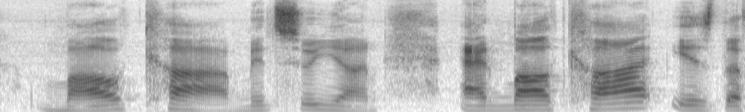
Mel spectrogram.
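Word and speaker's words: מַלְכָּה: Can you read the first syllable? If you said mal, you're correct again. Mal. The shva under the lamed is silent. Tells you to add the lamed to the preceding letter and vowel. Mal. And the second syllable? Ka. Mitsuyan. And you put these two syllables together, you get the word Malka, Mitsuyan.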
